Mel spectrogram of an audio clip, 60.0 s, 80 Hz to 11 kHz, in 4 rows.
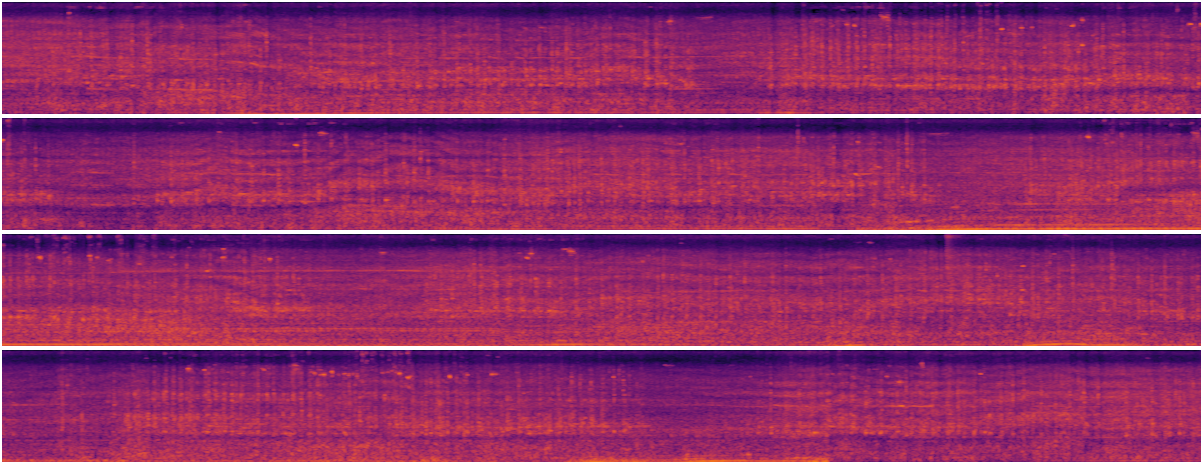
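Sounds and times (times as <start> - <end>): earthmoving machines clattering: 0.0 - 59.9
deep low engine drone: 25.5 - 55.5.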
